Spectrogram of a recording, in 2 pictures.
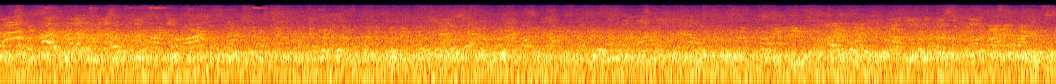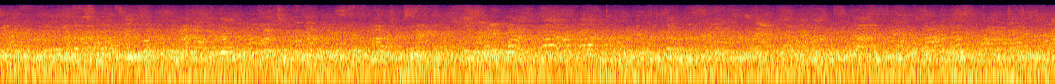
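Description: Many people murmur and chat at once in a large echoing hall.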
